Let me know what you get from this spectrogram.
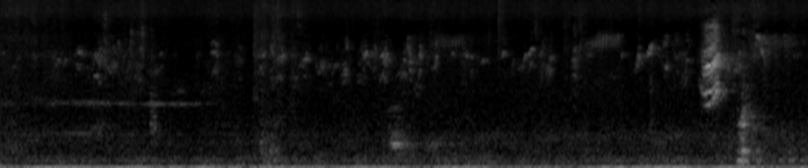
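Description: Small wild birds chirping and twittering, many short high calls scattered throughout, with one louder call sweeping down in pitch about seven seconds in, over a steady low hum.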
